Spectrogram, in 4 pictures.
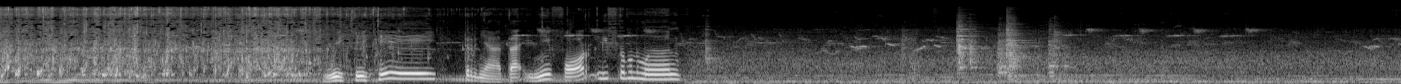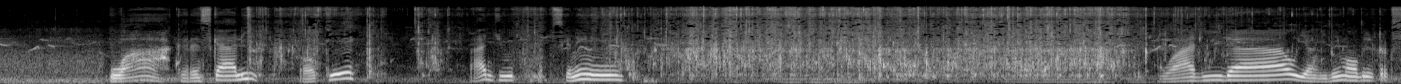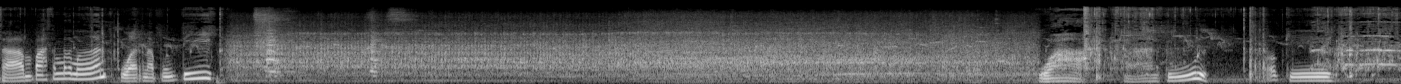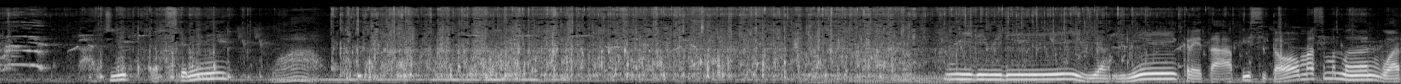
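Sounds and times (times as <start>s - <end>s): diesel engine running: 0.0s - 16.4s, 29.1s - 40.5s, 42.0s - 56.0s
birds chirping faintly: 0.0s - 32.8s, 33.4s - 56.0s.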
